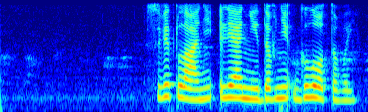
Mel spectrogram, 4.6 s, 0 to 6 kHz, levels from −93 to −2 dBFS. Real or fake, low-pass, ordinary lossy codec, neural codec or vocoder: real; 5.4 kHz; AAC, 48 kbps; none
